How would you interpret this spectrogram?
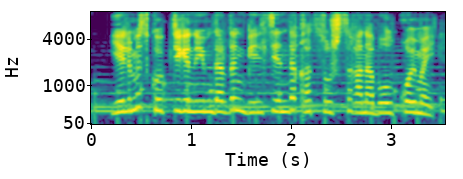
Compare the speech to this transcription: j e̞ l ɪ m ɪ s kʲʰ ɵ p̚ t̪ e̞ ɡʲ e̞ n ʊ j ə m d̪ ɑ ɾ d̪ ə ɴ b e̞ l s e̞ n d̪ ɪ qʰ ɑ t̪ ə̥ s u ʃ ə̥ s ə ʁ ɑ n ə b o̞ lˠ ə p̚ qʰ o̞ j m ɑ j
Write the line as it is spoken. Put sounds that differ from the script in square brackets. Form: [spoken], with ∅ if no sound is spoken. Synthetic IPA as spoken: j e̞ l ɪ m ɪ [z] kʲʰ ɵ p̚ t̪ e̞ ɡʲ e̞ n ʊ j ə m d̪ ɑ ɾ d̪ ə ɴ b e̞ l s e̞ n d̪ ɪ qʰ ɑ t̪ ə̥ s u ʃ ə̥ s ə ʁ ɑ n [ɑ] b o̞ lˠ ə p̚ qʰ o̞ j m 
